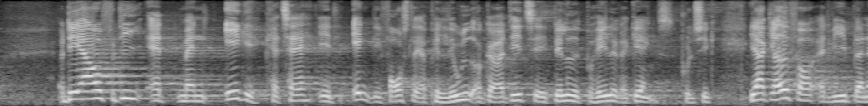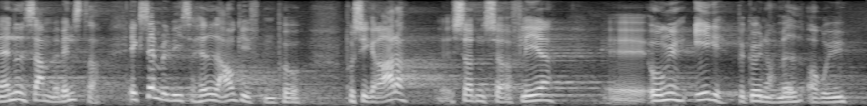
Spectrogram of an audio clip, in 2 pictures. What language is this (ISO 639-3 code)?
dan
